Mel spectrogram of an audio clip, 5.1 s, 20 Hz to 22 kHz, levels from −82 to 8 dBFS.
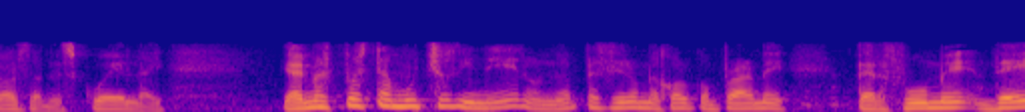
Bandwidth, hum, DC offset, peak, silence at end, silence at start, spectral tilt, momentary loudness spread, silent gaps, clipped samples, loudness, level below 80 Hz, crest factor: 5.4 kHz; none; under 0.1%; -8 dBFS; 0 s; 0 s; -9 dB/octave; 10 LU; none; under 0.1%; -28 LUFS; -62 dBFS; 20 dB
